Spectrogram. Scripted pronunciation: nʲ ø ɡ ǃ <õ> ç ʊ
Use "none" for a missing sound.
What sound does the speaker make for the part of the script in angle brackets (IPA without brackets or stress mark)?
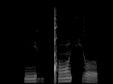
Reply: õ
